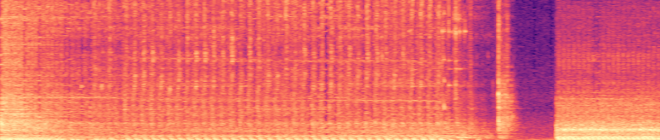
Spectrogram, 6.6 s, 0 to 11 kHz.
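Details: Yamaha YBR 125 after swapping in a used engine, replacing one that rattled with no power from a suspected failed crank bearing: steady, even single-cylinder putter with no knock or rattle. A normal idle.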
